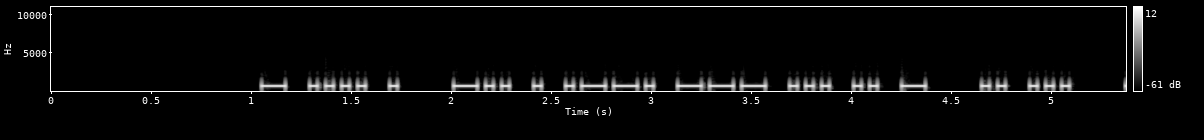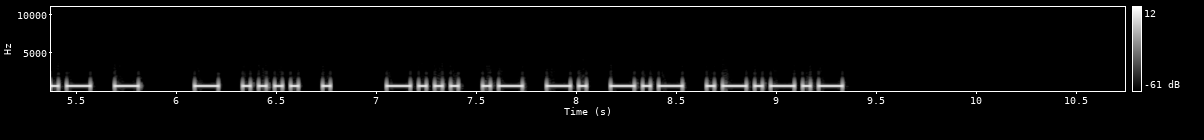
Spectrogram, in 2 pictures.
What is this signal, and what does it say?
Morse code, heard as a keyed tone, about 30 wpm, 700 Hz. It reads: THE DEPOSIT IS AT THE BANK.
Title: Sentences from Top 1300 Words 30wpm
